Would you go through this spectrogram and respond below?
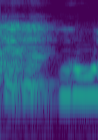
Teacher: जगत ता के स्थान पर दा जगतगुरु उच्चारण प्रचलित है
